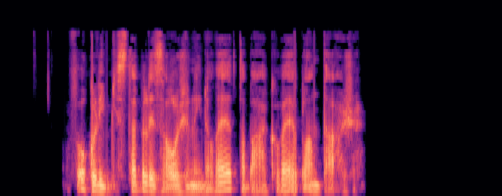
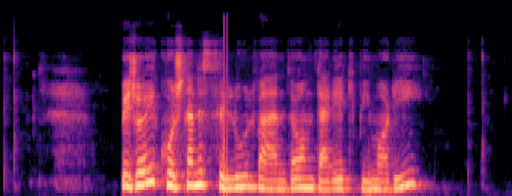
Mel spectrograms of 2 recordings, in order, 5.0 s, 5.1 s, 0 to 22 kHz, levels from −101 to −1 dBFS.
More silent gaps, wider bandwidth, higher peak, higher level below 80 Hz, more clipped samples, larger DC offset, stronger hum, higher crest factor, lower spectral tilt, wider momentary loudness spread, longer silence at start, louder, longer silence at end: neither; first, 11.5 kHz vs 9.6 kHz; about the same, 0 dBFS vs -2 dBFS; about the same, -54 dBFS vs -58 dBFS; neither; neither; neither; about the same, 20 dB vs 16 dB; second, -4.5 dB/octave vs -6 dB/octave; about the same, 9 LU vs 9 LU; second, 0.7 s vs 1.2 s; about the same, -18 LUFS vs -16 LUFS; first, 1.4 s vs 0.9 s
